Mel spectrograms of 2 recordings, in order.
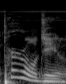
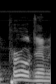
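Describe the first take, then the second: First: Slow, drawled "Pearl Jam"; imitated pronunciation. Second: Said in the usual way. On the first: Co-host teasing how his friend said it, drawn-out "Pearl Jam". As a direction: stretch out "Pearl Jam" to mimic him. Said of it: "You said Pearl Jam". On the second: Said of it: "exactly like you just said".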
